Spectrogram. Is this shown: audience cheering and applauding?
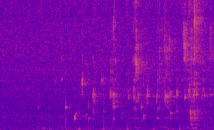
no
